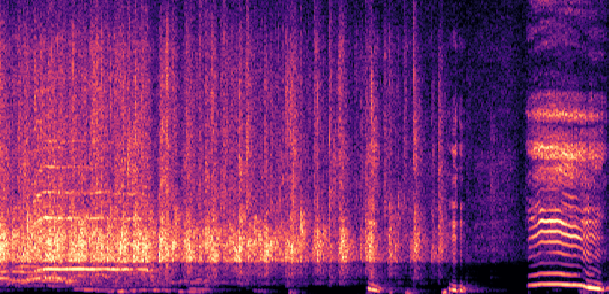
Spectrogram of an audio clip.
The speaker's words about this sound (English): Celebrate God with a clap.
